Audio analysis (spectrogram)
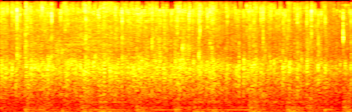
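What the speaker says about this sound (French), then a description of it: "Oui, absolument, vous pouvez les applaudir." Audience applause at a French real-estate awards ceremony, dense steady clapping filling the room at an even level throughout, with no talk over it.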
